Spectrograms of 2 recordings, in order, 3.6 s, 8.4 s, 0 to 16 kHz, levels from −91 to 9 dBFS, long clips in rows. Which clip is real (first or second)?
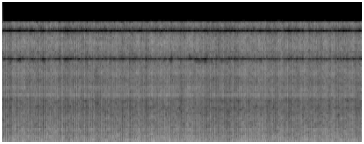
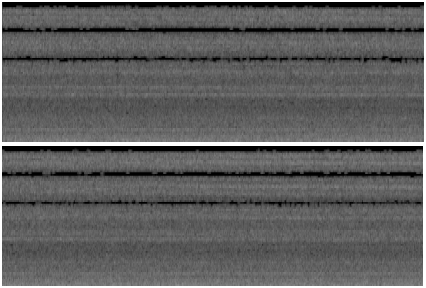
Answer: second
